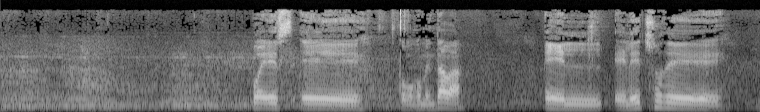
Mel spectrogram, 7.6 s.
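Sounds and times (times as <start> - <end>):
airplane flying overhead: 0.0 - 7.6
speech: 2.5 - 4.7, 5.4 - 7.3.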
